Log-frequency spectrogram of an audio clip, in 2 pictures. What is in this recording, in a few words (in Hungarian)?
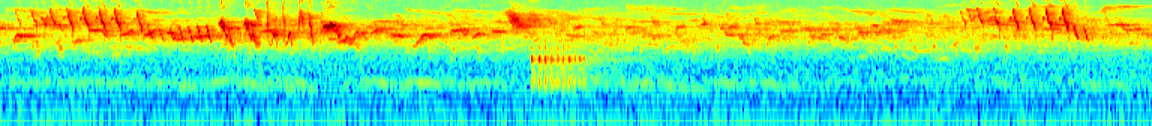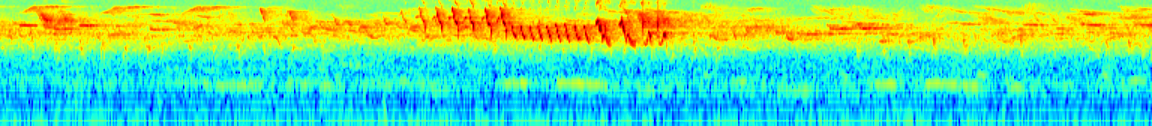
ketszer, harkaly; termeszetben; harkaly professzionalis; vizhaz; cardioid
